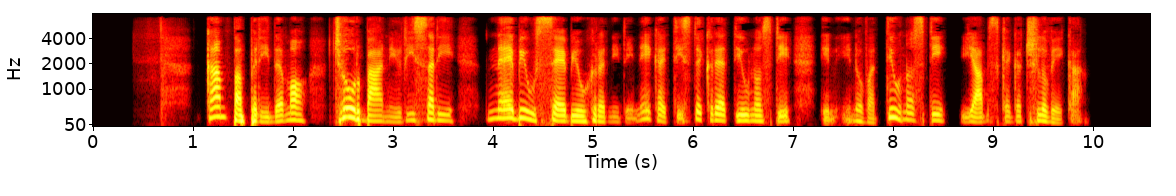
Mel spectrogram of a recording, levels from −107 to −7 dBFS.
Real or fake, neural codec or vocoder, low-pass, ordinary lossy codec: fake; codec, 16 kHz, 1 kbps, X-Codec, WavLM features, trained on Multilingual LibriSpeech; 7.2 kHz; MP3, 48 kbps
